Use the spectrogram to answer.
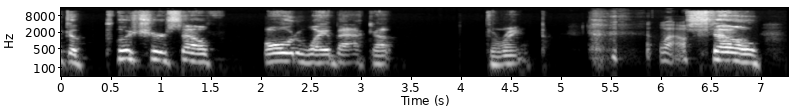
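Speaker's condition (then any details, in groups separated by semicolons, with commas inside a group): Cerebral palsy; spastic diplegia, birth brain hemorrhage, not breathing 90 minutes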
